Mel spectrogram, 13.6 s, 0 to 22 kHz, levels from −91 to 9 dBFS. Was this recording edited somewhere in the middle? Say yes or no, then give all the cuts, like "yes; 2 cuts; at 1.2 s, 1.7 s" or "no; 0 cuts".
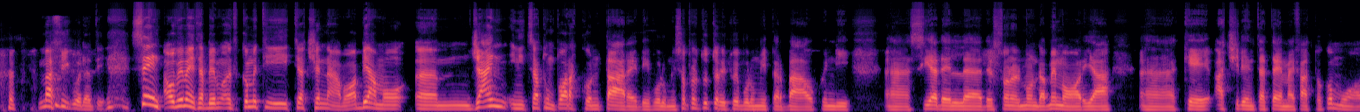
yes; 1 cut; at 1.6 s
